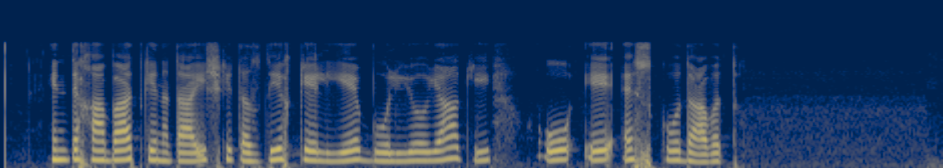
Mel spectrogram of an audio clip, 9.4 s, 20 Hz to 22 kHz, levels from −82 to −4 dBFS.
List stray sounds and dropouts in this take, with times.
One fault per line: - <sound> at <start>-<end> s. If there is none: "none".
none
